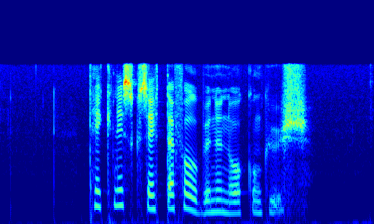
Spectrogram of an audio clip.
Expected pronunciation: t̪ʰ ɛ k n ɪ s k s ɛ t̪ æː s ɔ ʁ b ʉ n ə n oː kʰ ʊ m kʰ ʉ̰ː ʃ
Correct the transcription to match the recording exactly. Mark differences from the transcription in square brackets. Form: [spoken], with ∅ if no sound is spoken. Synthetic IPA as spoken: t̪ʰ ɛ k n ɪ s k s ɛ t̪ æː [f] ɔ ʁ b ʉ n ə n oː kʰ ʊ [ŋ] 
